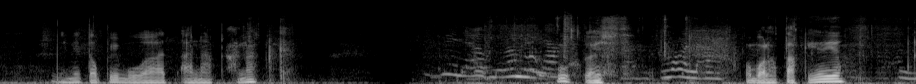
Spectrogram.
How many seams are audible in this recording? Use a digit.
1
